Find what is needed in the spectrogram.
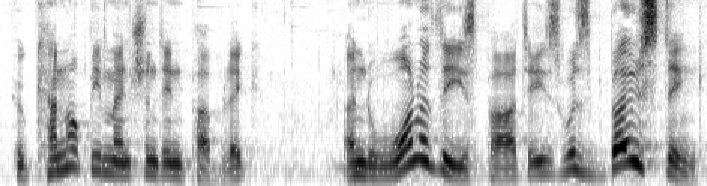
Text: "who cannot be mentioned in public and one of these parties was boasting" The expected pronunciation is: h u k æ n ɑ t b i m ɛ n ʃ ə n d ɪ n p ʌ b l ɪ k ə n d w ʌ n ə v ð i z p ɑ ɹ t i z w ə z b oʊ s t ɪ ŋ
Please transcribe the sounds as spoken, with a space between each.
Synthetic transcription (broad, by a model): h u k æ n ɑ t b i m ɛ n ʃ ə n d ɪ n p ʌ b l ɪ k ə n w ʌ n ə v ð i z p ɑ ɹ t i z w ə z b oʊ s t ɪ ŋ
